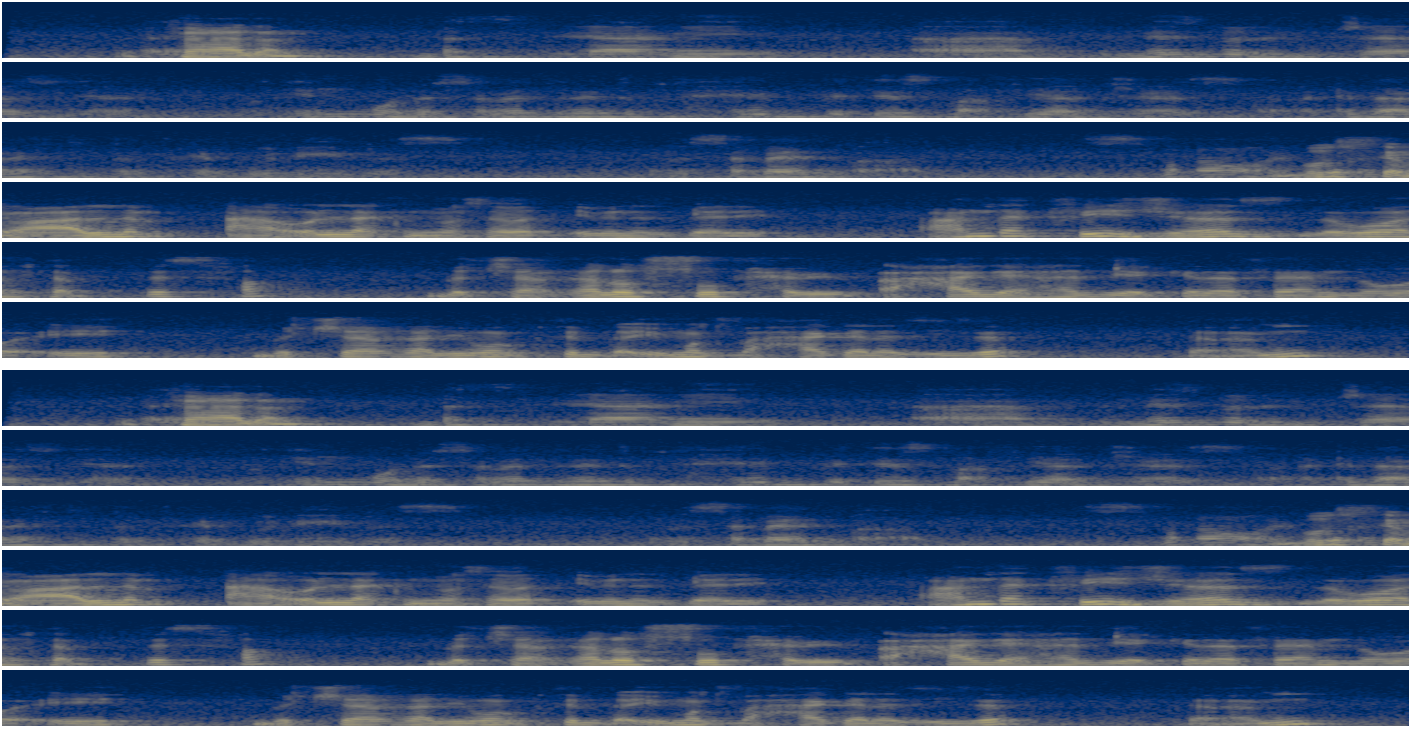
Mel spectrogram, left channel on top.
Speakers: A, on the left; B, in the centre.
A: فاهمني
B: فعلا
A: بس يعني آه بالنسبه للجاز يعني ايه المناسبات اللي انت بتحب تسمع فيها الجاز انا كده عرفت انت بتحبه ليه بس مناسبات بقى تسمعه
B: بص
A: انت
B: يا معلم هقول لك المناسبات ايه بالنسبه لي عندك في الجاز اللي هو انت بتصحى بتشغله الصبح بيبقى حاجه هاديه كده فاهم اللي هو ايه بتشغل يومك بتبدا يومك بحاجه لذيذه تمام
